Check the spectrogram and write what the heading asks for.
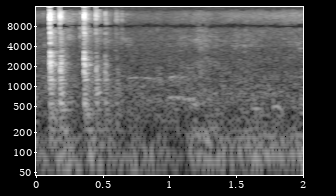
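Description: Near silence, with two brief faint clicks within the first half second.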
